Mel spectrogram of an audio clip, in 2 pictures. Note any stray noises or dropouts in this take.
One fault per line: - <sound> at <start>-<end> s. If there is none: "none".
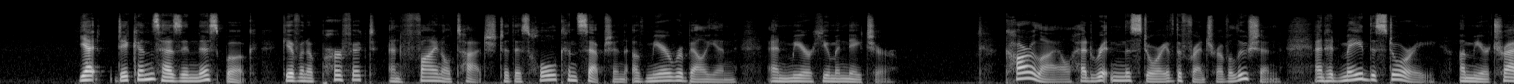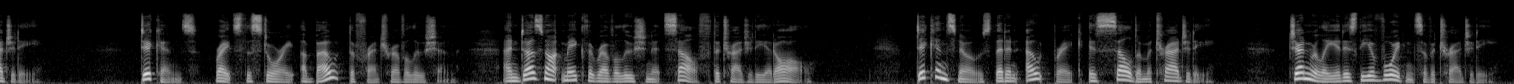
none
